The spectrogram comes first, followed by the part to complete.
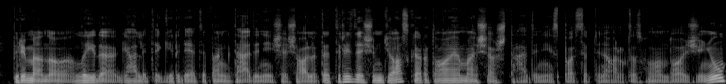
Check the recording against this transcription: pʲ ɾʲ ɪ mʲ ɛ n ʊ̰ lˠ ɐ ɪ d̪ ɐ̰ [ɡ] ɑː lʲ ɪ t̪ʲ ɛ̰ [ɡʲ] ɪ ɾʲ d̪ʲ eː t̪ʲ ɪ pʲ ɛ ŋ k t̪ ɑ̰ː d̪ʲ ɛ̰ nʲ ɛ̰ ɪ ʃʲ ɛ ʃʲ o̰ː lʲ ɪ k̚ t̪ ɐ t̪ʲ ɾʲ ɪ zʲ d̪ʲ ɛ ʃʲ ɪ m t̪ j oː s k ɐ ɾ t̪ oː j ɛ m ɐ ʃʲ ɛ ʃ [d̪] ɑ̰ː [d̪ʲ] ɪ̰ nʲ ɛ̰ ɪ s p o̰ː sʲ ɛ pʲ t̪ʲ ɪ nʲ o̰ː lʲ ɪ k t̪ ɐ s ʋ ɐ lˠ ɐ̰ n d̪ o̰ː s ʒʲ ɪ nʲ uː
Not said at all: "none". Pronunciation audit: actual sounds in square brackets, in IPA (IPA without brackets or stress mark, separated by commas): ɡ, ɡʲ, t̪, d̪ʲ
